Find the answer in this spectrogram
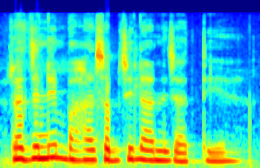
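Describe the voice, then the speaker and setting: A woman narrates an animated story in a scripted, even way. Her voice is somewhat high but warm and mellow. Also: normal speed, slightly rough.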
